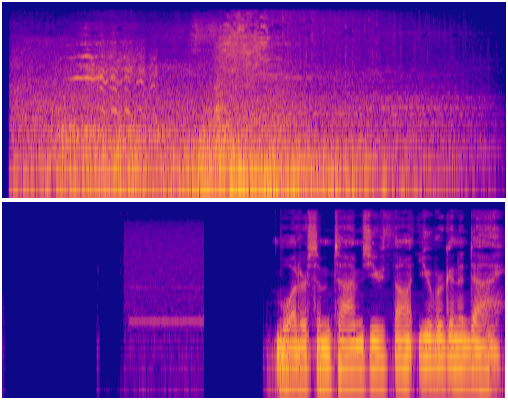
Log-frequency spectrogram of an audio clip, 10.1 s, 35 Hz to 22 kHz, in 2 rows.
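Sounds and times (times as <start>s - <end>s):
horse whinnying: 0.6s - 1.6s.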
